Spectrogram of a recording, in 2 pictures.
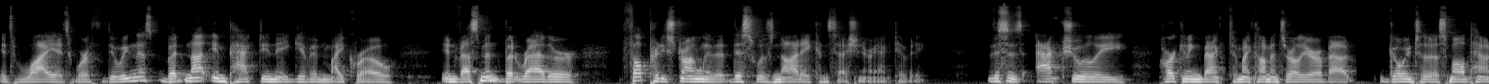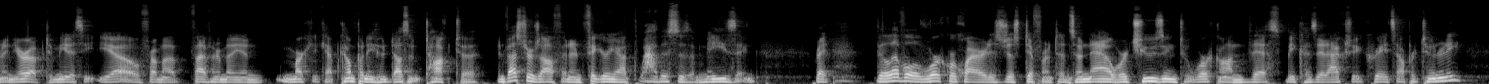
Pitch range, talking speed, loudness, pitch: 115-130 Hz, 180 wpm, -18 LUFS, 120 Hz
